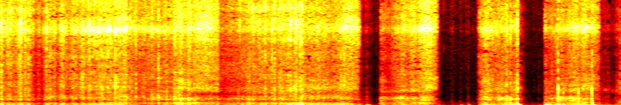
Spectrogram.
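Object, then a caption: Melamine foam sponge. A white rectangular magic eraser block of solid melamine foam, held in the fingers, is brushed fast with a large soft black makeup brush. The result is a dense, scratchy rustle with a heavy low rumble, broken by a few brief pauses near the end.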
